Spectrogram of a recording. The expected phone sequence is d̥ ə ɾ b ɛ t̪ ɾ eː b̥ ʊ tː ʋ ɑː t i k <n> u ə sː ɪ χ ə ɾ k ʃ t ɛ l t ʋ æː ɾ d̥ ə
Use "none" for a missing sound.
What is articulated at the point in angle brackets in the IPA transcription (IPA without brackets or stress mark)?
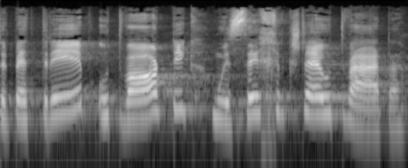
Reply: m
